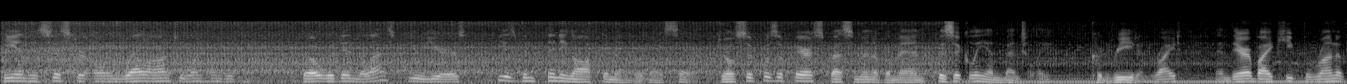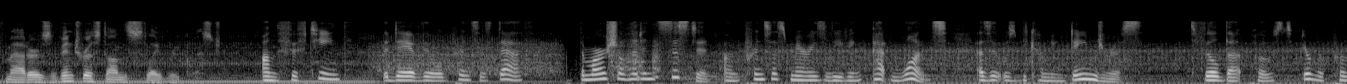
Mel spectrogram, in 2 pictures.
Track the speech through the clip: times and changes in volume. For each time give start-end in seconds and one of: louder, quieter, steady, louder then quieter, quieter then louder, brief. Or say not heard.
0.0-26.9 steady.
